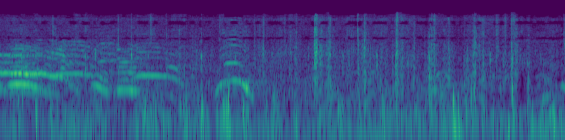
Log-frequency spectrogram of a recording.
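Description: Spectators shouting and cheering during the race, then, about halfway through, a quick run of sharp footfalls as sprinters in spiked shoes pass close by on the track.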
